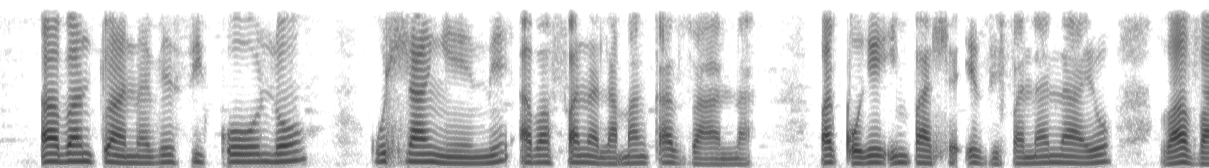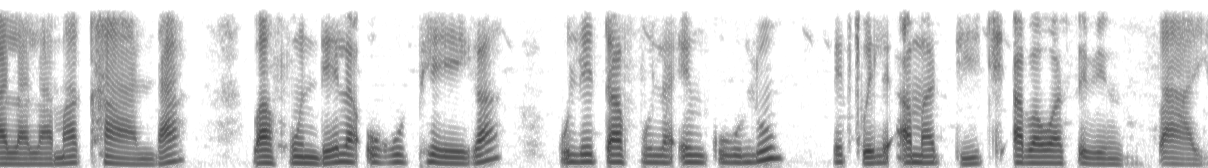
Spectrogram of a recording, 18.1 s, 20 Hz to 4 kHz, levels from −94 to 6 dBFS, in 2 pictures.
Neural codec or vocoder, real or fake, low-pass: none; real; 3.6 kHz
